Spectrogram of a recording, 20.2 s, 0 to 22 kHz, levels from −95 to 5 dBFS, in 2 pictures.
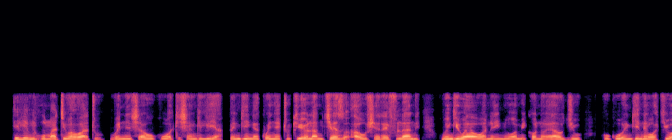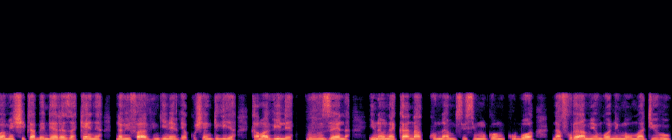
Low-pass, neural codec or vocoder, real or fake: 7.2 kHz; codec, 16 kHz in and 24 kHz out, 1.1 kbps, FireRedTTS-2 codec; fake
